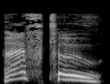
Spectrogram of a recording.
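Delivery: slow, heavy, drawn-out words; terse and stubborn, stretching each word; blunt digger driver. A narrator's reading. Erskine's character voice.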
